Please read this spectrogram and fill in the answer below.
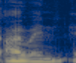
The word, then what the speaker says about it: Eoghan: So Eoghan is Owen, it's pronounced, but I'm going to call him Eoghan.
